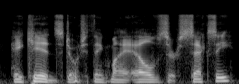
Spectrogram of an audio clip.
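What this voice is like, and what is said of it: Low, gruff, creepy voice. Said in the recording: “he said in this low, gruff voice ... it was a low, gruff, super creepy voice. Super creepy voice.”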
